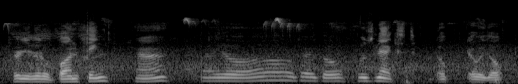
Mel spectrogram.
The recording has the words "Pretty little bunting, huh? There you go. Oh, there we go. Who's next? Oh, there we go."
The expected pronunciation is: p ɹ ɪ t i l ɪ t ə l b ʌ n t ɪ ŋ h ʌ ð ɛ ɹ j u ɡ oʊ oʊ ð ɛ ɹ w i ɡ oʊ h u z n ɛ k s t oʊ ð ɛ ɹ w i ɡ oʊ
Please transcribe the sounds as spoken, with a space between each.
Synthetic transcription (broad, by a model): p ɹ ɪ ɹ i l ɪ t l b ʌ n t ɪ ŋ h ʌ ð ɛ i ɡ oʊ oʊ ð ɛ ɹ w i ɡ oʊ h u z n ɛ k s t oʊ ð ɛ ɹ w i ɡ oʊ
